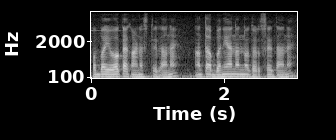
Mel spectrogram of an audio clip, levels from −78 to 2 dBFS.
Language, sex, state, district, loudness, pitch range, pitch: Kannada, male, Karnataka, Bangalore, -17 LUFS, 100-110 Hz, 105 Hz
